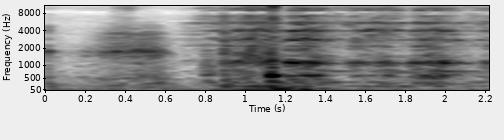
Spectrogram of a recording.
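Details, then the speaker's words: 2003 Mazda Protege 5 rear wheel spun by hand: brief light brake-pad rub, wheel slows quickly, bearing quiet, a healthy wheel bearing. "you hear the brakes a little bit it doesn't turn for that long and it just kind of slows down that's good"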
